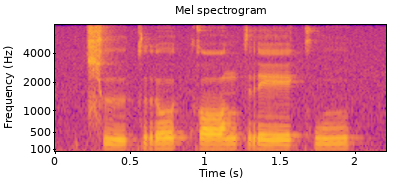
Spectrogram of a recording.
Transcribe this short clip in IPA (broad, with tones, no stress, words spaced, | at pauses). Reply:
t͡ɕʰɯː˩˦kroː˦˥t̚kɔː˦˥ntreː˧ kʰwu˦˥k̚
